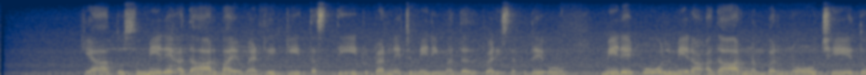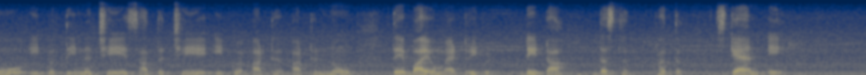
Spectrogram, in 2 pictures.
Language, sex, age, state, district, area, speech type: Dogri, female, 30-45, Jammu and Kashmir, Jammu, urban, read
